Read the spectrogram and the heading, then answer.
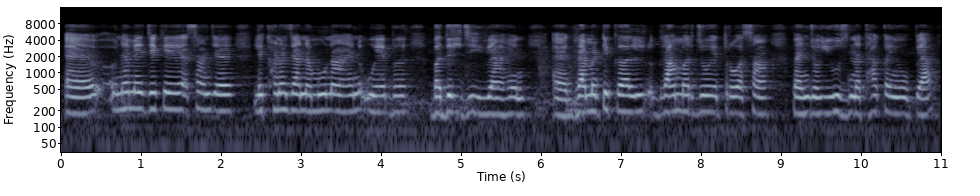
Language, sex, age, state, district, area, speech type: Sindhi, female, 60+, Uttar Pradesh, Lucknow, urban, spontaneous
